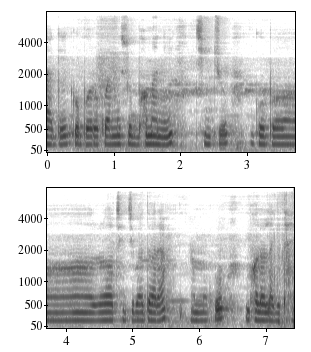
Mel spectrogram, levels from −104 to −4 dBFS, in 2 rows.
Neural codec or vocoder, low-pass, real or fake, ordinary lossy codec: none; 7.2 kHz; real; none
